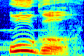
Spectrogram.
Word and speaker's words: Hugo: the letter u ugo hugo so in english you pronounce it you might say hugo but in spanish you say hugo you don't pronounce the h and the next one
